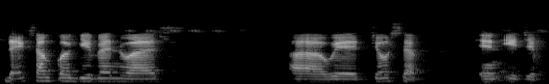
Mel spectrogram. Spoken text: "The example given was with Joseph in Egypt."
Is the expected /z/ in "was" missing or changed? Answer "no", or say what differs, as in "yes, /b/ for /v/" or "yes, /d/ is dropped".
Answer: yes, /s/ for /z/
